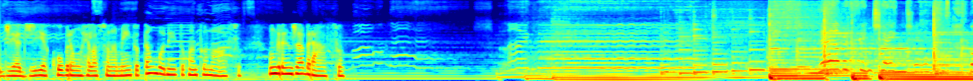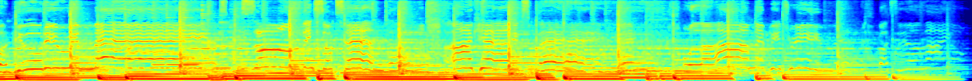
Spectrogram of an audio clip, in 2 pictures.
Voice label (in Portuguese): Amizade Feminino, Telemensagens; Saudades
